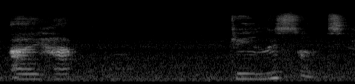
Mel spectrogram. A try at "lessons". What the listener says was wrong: Lessons chứ không phải là listen.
